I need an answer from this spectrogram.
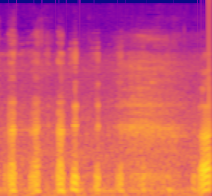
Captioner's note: laughing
